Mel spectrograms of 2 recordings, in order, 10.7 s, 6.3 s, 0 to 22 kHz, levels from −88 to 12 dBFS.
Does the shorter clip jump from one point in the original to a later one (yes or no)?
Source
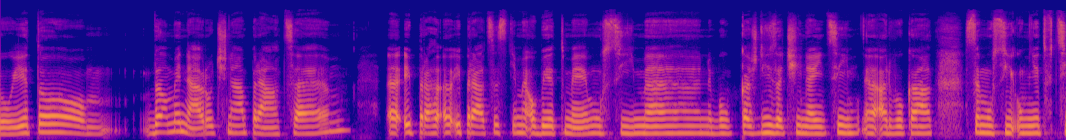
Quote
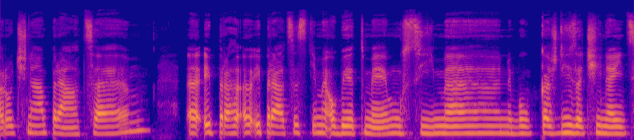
no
